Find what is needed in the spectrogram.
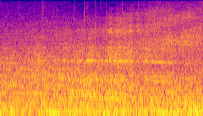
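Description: Aircraft flyby sound effect: a swelling rush of engine noise whose pitch falls as the craft passes, over orchestral film score.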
